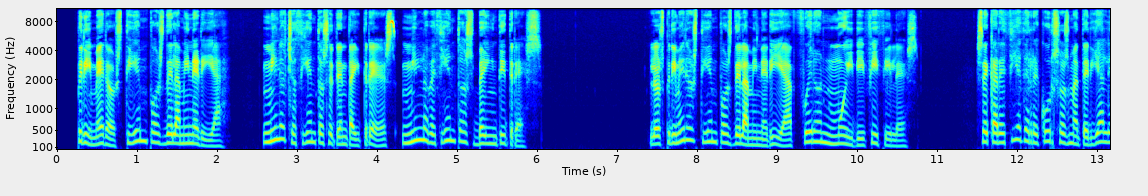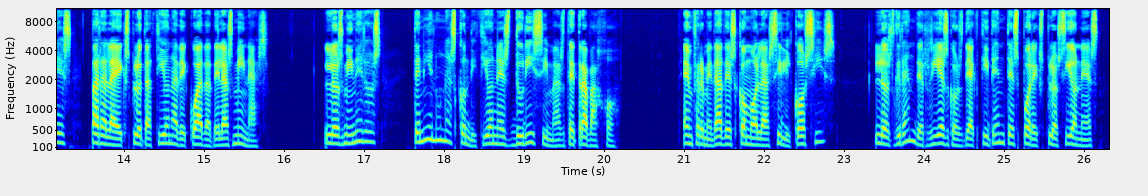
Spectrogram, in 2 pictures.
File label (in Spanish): audioguia; audioguia museo de la mineria; esp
